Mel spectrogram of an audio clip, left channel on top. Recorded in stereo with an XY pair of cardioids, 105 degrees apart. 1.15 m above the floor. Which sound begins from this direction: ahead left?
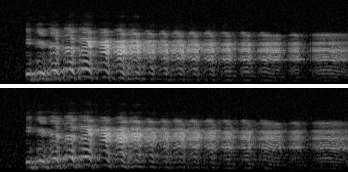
Laughter, at 0.3 s.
